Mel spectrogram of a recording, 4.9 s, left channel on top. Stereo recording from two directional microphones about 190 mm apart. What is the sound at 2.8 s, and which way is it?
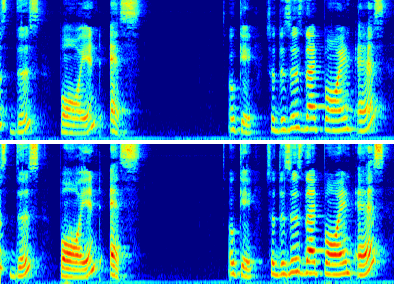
A woman's voice, 55° right (ahead or behind).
